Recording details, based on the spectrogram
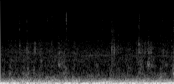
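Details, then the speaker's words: Modified MK5 Ford Fiesta driven after work to fix a knocking problem: only steady tyre and road rumble, no clunks or knocks, suspension sounding tight; a separate banging from the boot remains. "we've sort of the problems that we've been having there's no knocking that's all and yeah sway I'm really chuffed about I really am"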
